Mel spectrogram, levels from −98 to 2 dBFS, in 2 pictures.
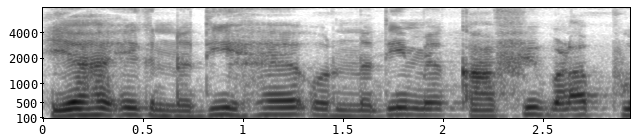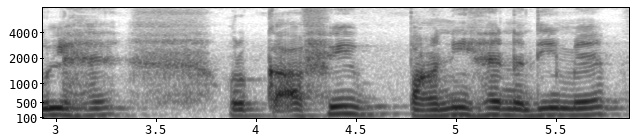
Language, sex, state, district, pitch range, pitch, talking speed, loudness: Hindi, male, Jharkhand, Deoghar, 160-180 Hz, 175 Hz, 175 wpm, -18 LUFS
